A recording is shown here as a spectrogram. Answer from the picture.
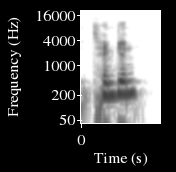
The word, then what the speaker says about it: Tengen: How do you say his Tengen? – Yeah.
